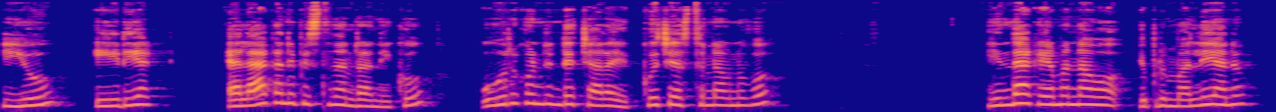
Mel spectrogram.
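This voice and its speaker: A woman doing a fiery young woman boss in a storybook audio drama, sharp and scolding, her voice fairly high. She snaps at the man who keeps teasing her. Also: steady tone, fairly quick, lightly acted. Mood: furious.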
